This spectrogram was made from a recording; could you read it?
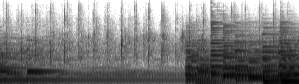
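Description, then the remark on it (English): An audience claps hands in a steady, even rhythm to welcome a visiting preacher, over sustained organ-like music, and the music then swells louder partway through while the clapping continues beneath it. “Why don't you welcome him with a hand clap?”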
